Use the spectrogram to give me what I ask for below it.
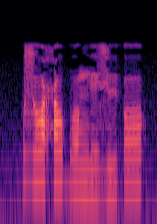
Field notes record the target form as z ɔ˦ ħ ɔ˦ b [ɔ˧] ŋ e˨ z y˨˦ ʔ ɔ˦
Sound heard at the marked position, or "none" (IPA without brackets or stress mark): ɔ˧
